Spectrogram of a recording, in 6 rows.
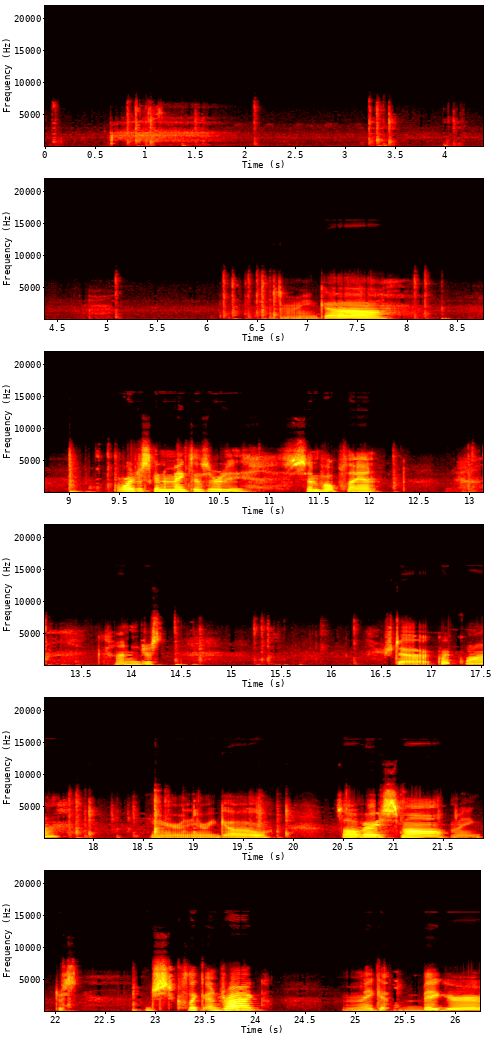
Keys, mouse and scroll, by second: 0.1 click, 1.1-2.1 middle drag, 2.1 click, 3.4-5.1 middle drag, 5.1 click, 6.4 click, 6.7-7.6 middle drag, 8.1 click, 10.1 click, 13.0-16.3 drag, 18.0-18.4 middle drag, 18.7 scroll down 1, 18.9 scroll up 1, 19.1-19.5 middle drag, 19.6 scroll up 3, 20.0-20.9 middle drag, 21.1 drag, 25.4 middle click, 25.8 scroll down 3.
